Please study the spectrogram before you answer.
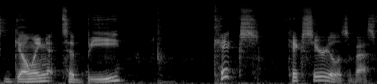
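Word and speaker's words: Kix: is not is not licks it is pronounced kicks with a k just to clarify educate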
